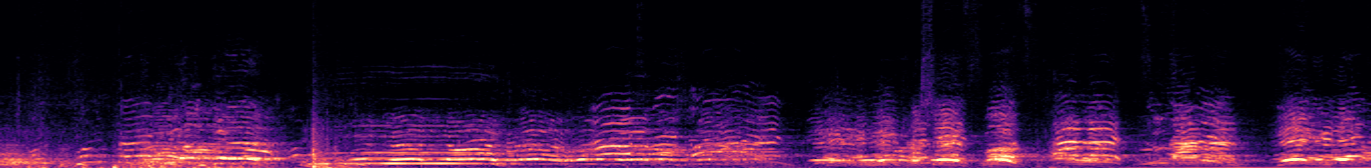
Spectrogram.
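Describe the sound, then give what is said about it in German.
A protest crowd chants loudly outside a house project in Leipzig-Lindenau, protesting a chimney sweep's fireplace inspection there, many voices shouting together in sustained calls at first, then breaking into short rhythmic bursts of unison chanting. “Wir stehen hier vor dem Hausprojekt in Leipzig-Lindenau, um dagegen zu protestieren, dass da jetzt ein Schornsteinfeger eine Feuerstättenschau macht, der beim Angriff auf Konnewitz beteiligt war und dafür auch rechtskräftig verurteilt wurde.”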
